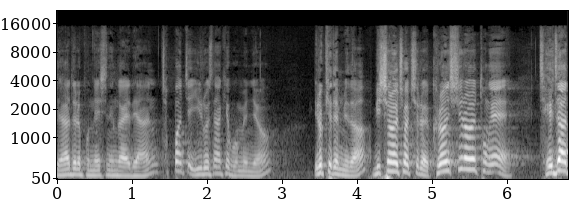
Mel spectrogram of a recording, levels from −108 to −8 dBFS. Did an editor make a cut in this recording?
no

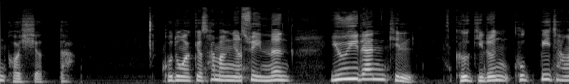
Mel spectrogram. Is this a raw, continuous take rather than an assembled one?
no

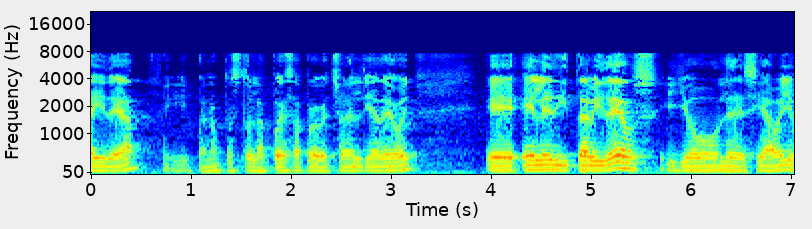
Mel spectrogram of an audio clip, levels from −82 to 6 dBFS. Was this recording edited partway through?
no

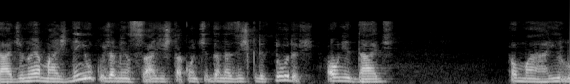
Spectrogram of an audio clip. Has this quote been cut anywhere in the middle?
yes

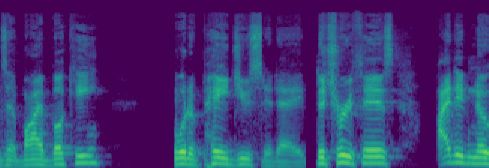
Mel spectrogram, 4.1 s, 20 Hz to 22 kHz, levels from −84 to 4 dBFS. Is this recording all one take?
no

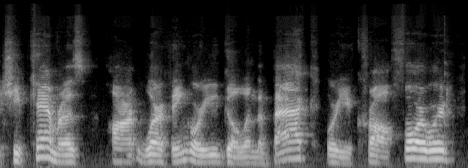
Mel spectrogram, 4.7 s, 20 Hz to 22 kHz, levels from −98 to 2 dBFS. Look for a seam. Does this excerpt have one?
no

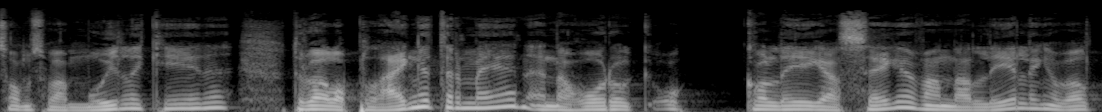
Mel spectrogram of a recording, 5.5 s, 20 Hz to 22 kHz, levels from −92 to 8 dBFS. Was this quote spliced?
no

